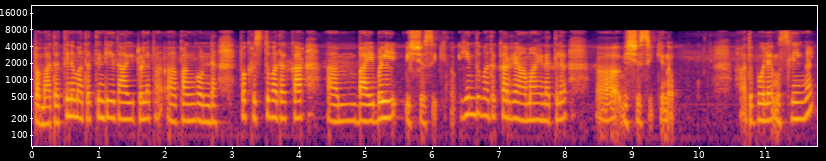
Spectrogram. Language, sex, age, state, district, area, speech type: Malayalam, female, 30-45, Kerala, Thiruvananthapuram, urban, spontaneous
